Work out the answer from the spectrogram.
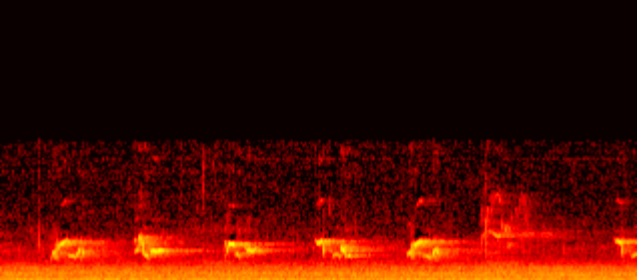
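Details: Foggy spring morning robin song: seven short warbled whistles in a steady, unhurried series, about one per second, with a faint second bird audible near the end over broad low rumbling noise.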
